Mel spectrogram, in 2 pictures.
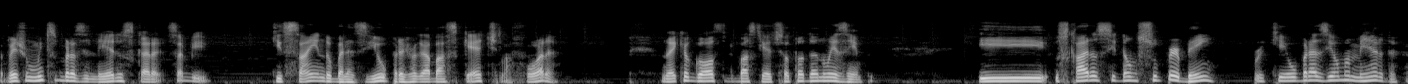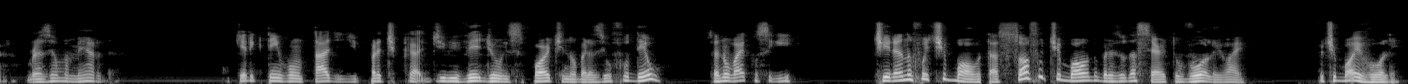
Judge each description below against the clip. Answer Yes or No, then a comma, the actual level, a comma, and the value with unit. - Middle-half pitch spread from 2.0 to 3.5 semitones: No, average, 4.8 semitones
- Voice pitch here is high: No, medium, 145 Hz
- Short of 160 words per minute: No, average, 175 wpm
